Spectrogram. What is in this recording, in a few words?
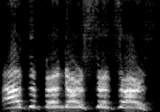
Self Defend Sensors, Excited Guy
